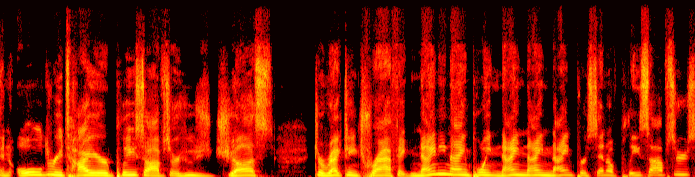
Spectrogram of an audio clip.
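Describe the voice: Ordinary pitch variation in plain reading aloud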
